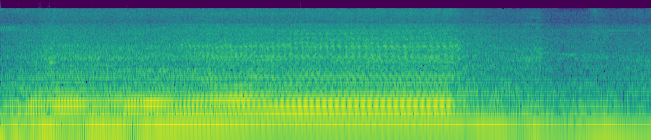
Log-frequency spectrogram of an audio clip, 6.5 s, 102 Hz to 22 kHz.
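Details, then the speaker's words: 50cc two-stroke scooter, kick-started after tinkering, throttle cable just hooked up: buzzy revs climb, hold, then ease back to an even idle without stalling or stumbling; running properly, though it still needs more tuning. "running not bad I'll take it not bad for a couple hours of tinkering"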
